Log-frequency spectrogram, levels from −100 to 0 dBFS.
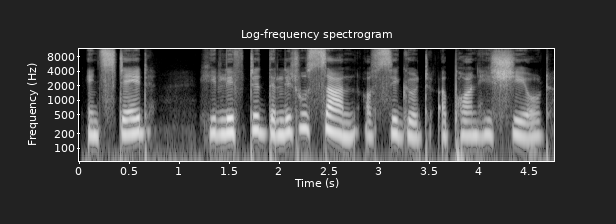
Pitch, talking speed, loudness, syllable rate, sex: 195 Hz, 140 wpm, -19 LUFS, 3.8 syllables/s, female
